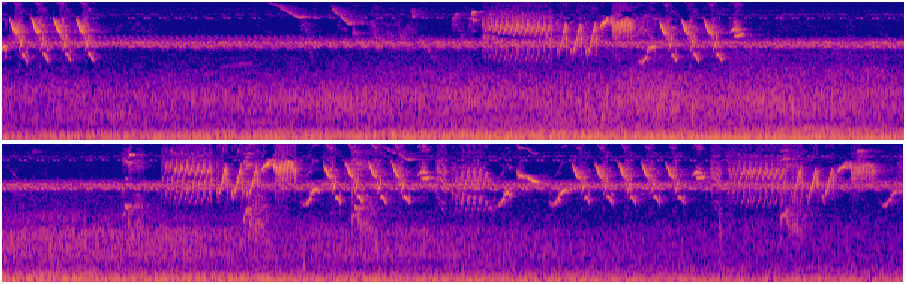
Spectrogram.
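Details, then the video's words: Double-collared seedeater in the wild, singing quick bursts of high, sharp chirped notes in short phrases repeated with gaps, over a constant high-pitched insect drone. "Coleiro tui tui (mato)"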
